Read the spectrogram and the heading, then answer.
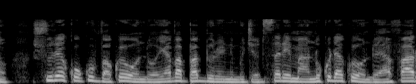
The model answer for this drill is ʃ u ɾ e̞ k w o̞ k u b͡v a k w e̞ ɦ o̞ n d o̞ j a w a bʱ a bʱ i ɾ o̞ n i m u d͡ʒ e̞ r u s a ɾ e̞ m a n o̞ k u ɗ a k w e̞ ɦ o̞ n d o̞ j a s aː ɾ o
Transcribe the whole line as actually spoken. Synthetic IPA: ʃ u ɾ e̞ k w o̞ k u b͡v a k w e̞ ɦ o̞ n d o̞ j a ʋ a bʱ a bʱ i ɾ o̞ n i m u d͡ʒ e̞ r u s a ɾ e̞ m a n o̞ k u ɗ a k w e̞ ɦ o̞ n d o̞ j a f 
